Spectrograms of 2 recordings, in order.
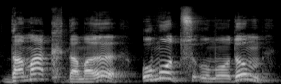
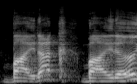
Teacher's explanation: p ç t K'nin bakın dikkat b c d g ya da yumuşak g'ye döndüğünü görüyoruz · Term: ünsüz yumuşaması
